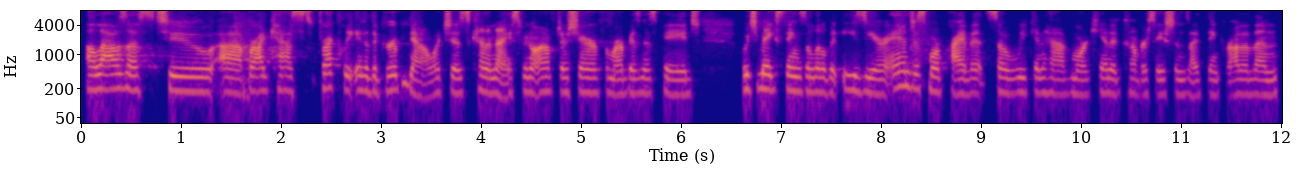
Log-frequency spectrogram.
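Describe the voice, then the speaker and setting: Woman host, lowish voice, has a cold, chatty and upbeat, video-call sound. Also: steady tone, fairly quick, a bit bright, rough recording. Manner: chatty, upbeat, many fillers. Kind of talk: casual talk show chat.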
